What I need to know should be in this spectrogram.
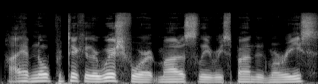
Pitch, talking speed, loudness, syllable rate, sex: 125 Hz, 190 wpm, -16 LUFS, 6.2 syllables/s, male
